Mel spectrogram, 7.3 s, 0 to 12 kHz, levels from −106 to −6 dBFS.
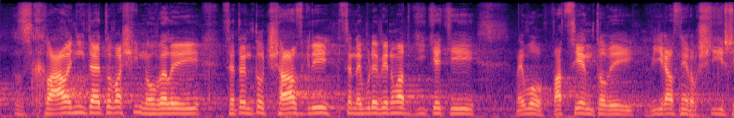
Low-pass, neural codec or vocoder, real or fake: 10.8 kHz; vocoder, 44.1 kHz, 128 mel bands every 256 samples, BigVGAN v2; fake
